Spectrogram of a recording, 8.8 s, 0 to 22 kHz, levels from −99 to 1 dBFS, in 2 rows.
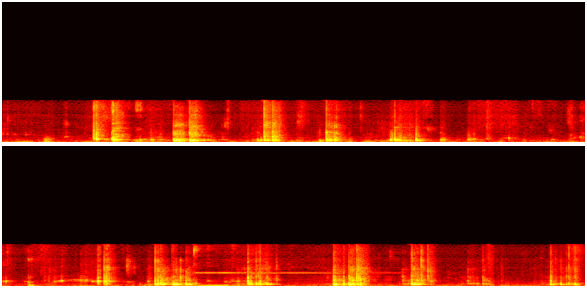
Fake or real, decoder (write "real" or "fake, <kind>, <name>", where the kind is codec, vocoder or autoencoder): fake, codec, DAC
